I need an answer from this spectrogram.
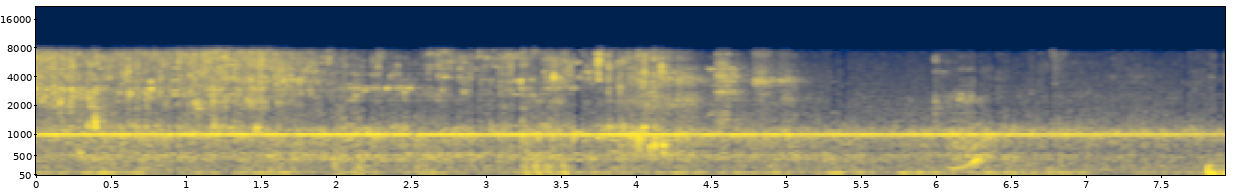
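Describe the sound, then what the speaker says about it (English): Water runs steadily into a cooking pot holding a cup of rice, a constant gushing fill that holds at an even level throughout. "Please add the water."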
